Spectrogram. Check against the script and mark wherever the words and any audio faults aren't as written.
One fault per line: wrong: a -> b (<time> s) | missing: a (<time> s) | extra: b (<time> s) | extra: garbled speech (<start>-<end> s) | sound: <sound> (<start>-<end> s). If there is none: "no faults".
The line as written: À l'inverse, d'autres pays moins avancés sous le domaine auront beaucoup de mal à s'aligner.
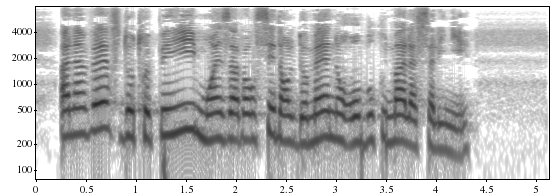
wrong: sous -> dans (2.4 s)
